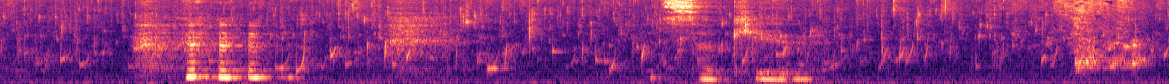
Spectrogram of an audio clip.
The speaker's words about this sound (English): Wait, don't splash me. Hey, it's okay. It's just home. You're in the bath.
